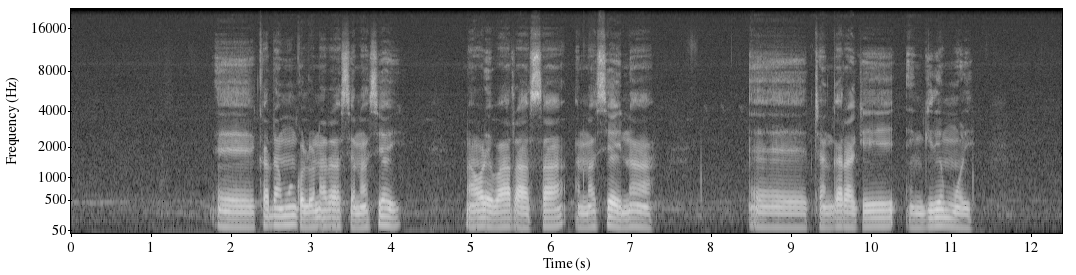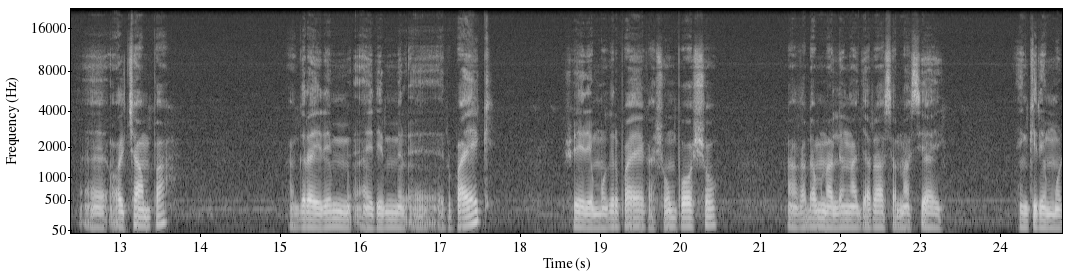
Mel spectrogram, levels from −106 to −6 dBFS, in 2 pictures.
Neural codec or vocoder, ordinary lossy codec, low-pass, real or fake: vocoder, 44.1 kHz, 128 mel bands every 256 samples, BigVGAN v2; none; none; fake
